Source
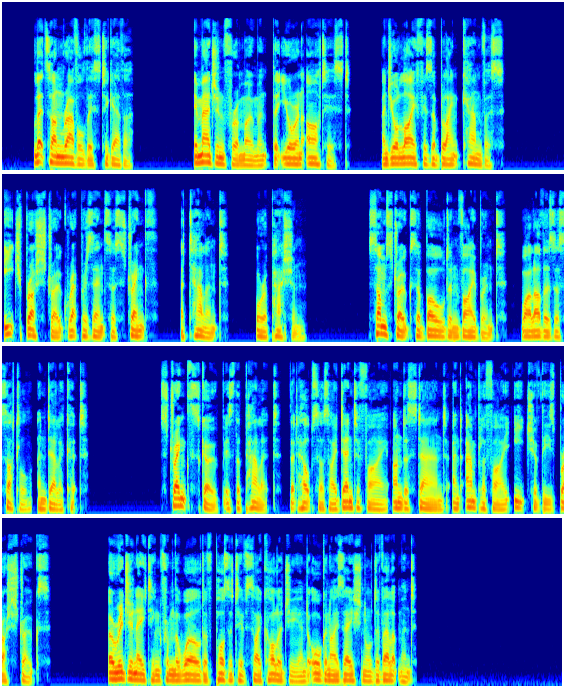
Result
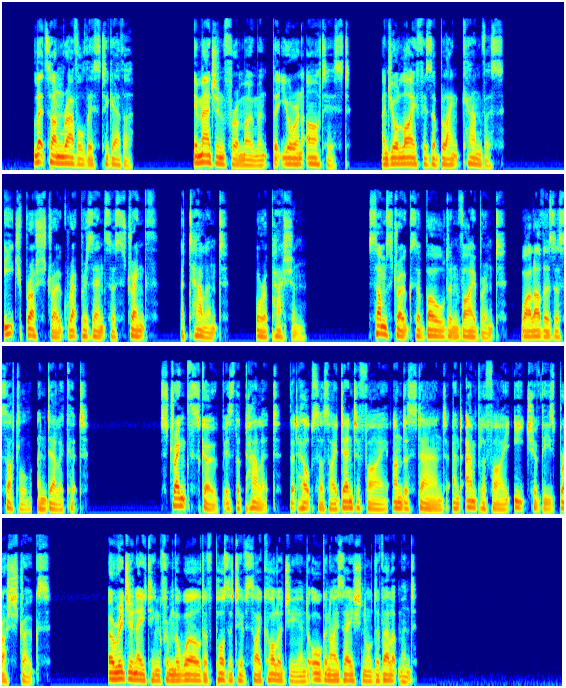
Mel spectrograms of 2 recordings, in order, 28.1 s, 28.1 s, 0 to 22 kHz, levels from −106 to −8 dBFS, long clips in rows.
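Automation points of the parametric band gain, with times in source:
parametric band 3,700 Hz 0.37 octaves
+1.5 dB
from 0:00.77 −6.5 dB
from 0:01.53 +5 dB
from 0:03.17 −2 dB
from 0:05.49 −14 dB
from 0:07.82 −4.5 dB
from 0:12.94 +3 dB
from 0:15.04 +14 dB
from 0:25.70 +4.5 dB

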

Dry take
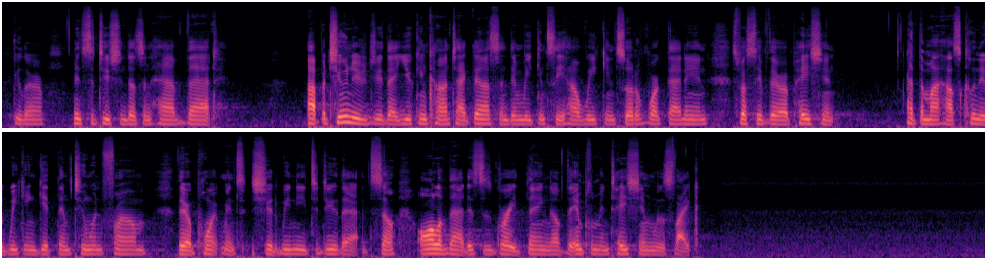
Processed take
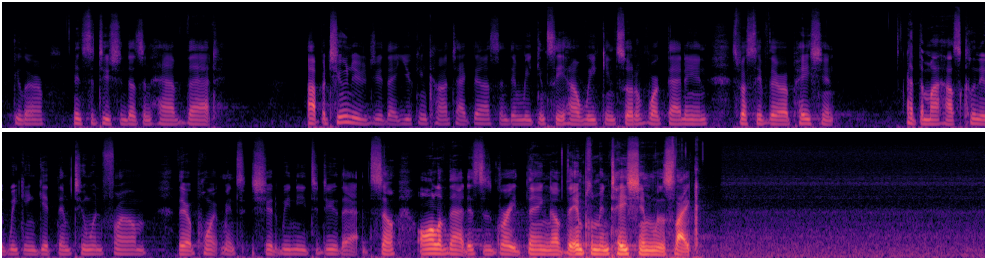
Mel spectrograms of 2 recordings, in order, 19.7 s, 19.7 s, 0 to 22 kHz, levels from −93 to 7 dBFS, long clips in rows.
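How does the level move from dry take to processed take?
0:03.24 −11 dB
0:03.96 −19 dB
0:04.84 −19 dB
0:05.49 −8 dB
0:13.19 −8 dB
0:13.63 −1 dB
0:14.86 −1 dB
0:15.81 +10.5 dB

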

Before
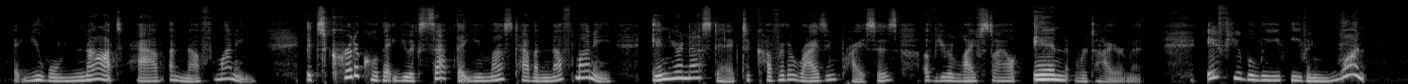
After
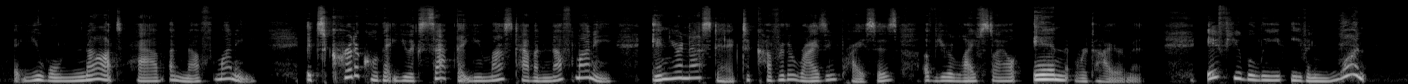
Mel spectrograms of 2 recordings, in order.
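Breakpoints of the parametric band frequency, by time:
parametric band −10.5 dB 1.2 octaves
0:02.86 1,800 Hz
0:03.43 540 Hz
0:07.63 540 Hz
0:08.55 1,700 Hz
0:10.42 1,700 Hz
0:10.86 5,600 Hz
0:11.30 1,400 Hz

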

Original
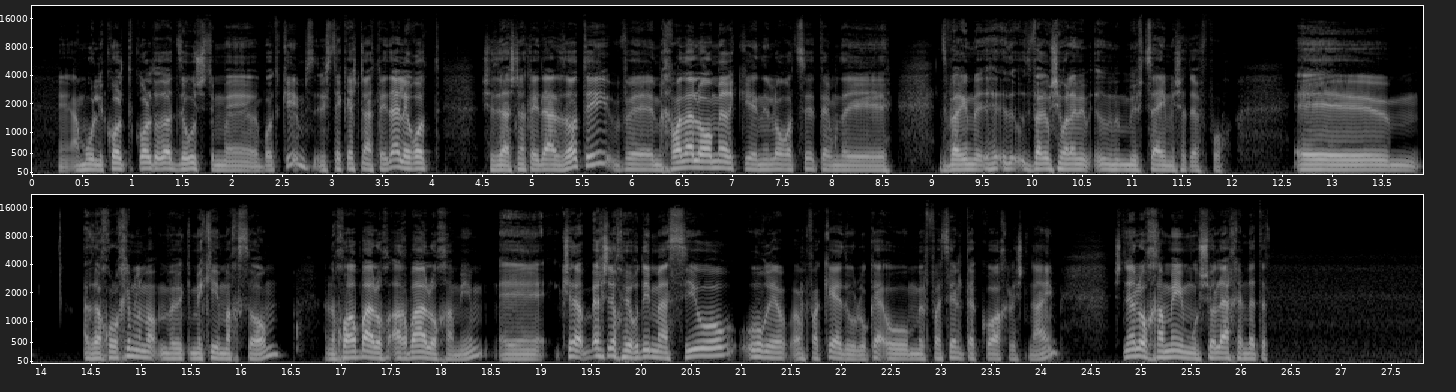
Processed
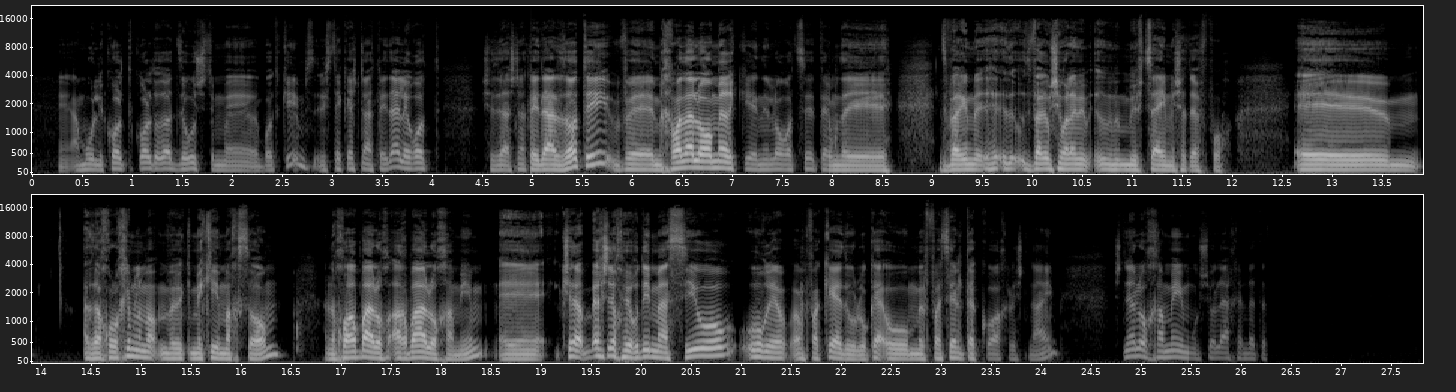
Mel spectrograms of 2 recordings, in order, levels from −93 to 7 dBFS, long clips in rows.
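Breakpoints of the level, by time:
−5.5 dB
from 0:04.98 +5 dB
from 0:07.04 −3.5 dB
from 0:07.96 +4 dB
from 0:23.43 −8 dB
from 0:25.46 −18 dB

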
